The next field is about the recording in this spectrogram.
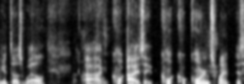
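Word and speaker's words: Corenswet: Is it Corn Sweat? Is how you say his name? Yep. Corn Sweat.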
